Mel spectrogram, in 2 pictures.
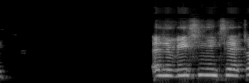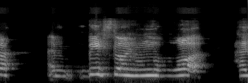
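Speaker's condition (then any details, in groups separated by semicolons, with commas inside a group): Cerebral palsy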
